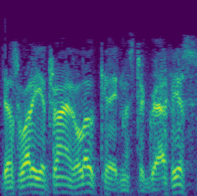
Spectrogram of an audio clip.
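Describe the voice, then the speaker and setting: An actor playing a sarcastic, brash private detective in 1950s radio drama style, on a muffled old broadcast with hiss. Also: male voice, deep voice, animated. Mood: wry. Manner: brash, sarcastic, fast-talking. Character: wisecracking hard-boiled private detective, male.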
